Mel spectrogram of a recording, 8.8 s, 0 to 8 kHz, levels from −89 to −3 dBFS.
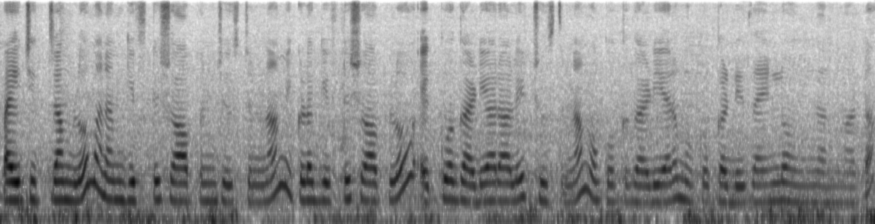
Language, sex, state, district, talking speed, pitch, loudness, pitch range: Telugu, female, Andhra Pradesh, Sri Satya Sai, 135 wpm, 210 Hz, -20 LUFS, 200-220 Hz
